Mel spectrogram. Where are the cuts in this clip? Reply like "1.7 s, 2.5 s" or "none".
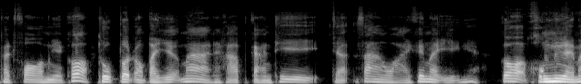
0.9 s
